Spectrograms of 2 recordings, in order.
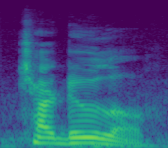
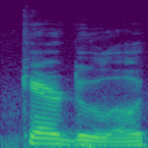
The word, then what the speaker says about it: Ciardullo: Yeah, and I'd like to also say that it's Ciardullo, not Ciardullo, Ciardullo. At least that's how it's pronounced.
